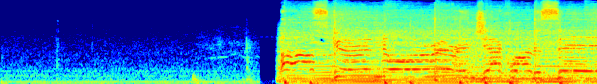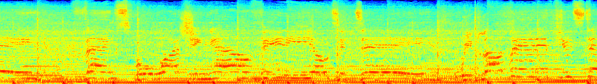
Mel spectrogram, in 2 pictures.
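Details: A near-silent opening gives way abruptly to loud rock music with a singing voice and full band; no animal sound is heard.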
